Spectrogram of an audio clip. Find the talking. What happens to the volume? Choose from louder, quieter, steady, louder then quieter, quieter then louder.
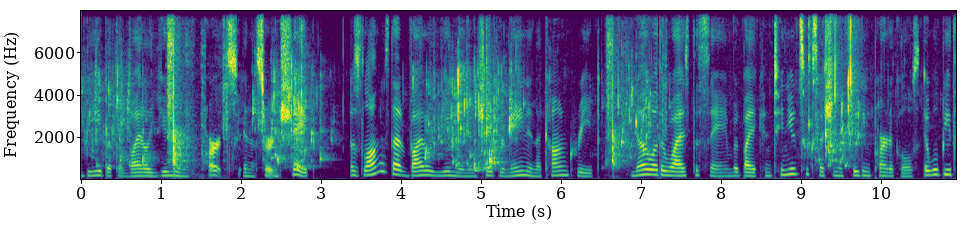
steady.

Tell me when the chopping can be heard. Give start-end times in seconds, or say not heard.
1.1-1.9, 6.5-7.3.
